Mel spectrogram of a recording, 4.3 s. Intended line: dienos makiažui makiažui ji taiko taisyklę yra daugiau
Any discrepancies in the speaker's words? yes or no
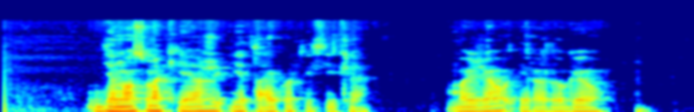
yes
